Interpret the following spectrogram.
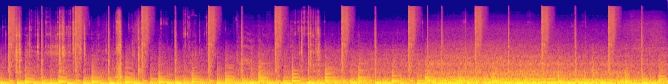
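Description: Background music with a beat and a deep bass line.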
